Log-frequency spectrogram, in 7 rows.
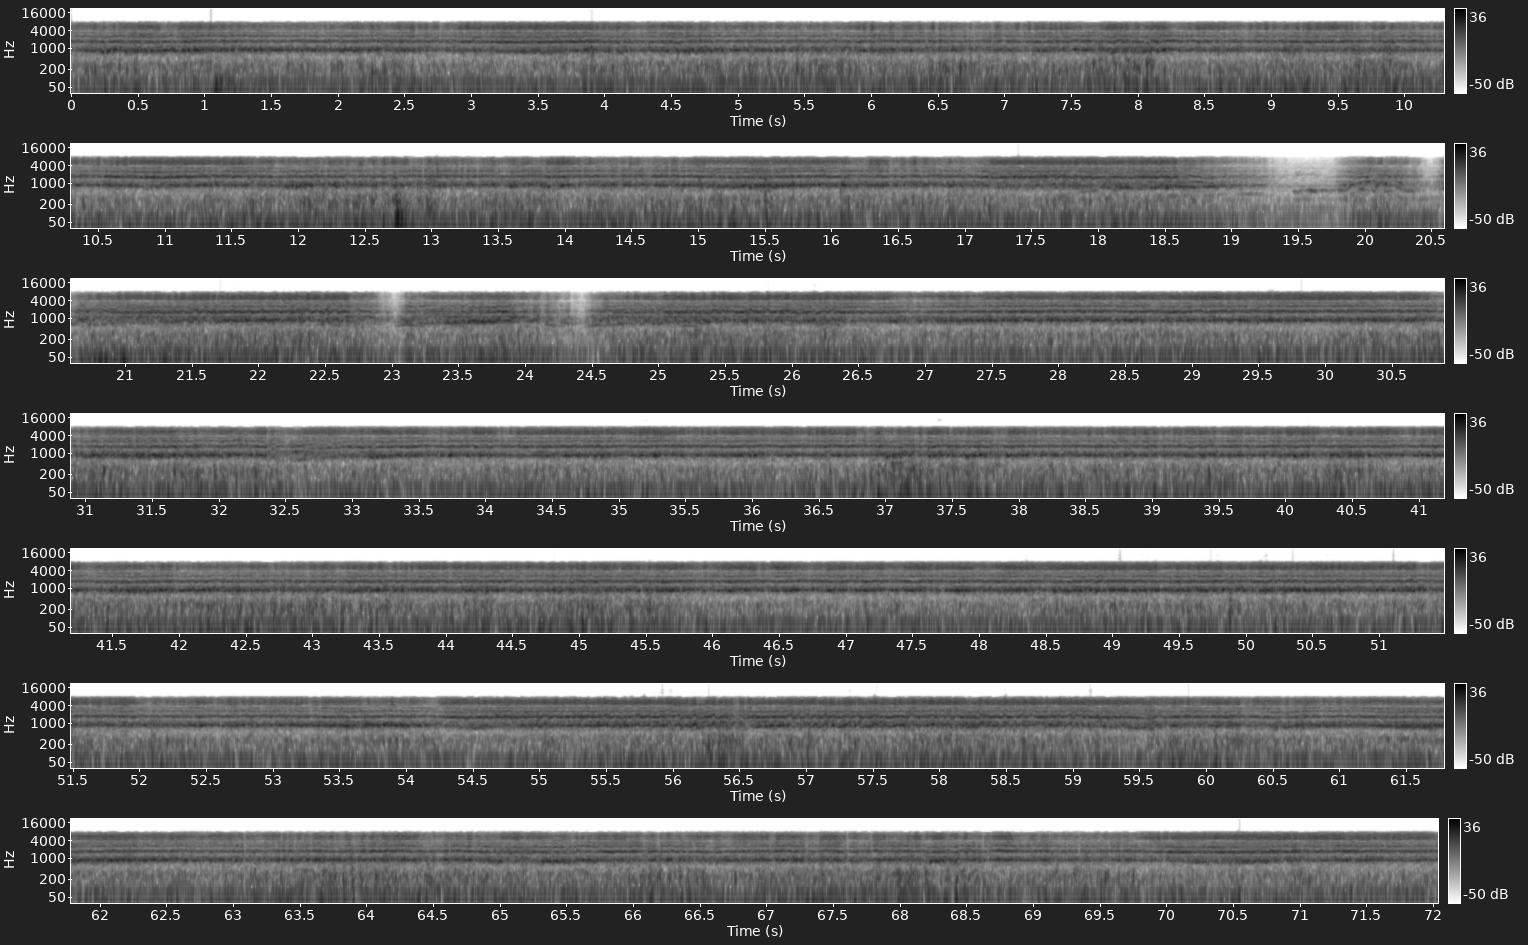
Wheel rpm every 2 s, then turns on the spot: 220, 230, 230, 230, 230, 230, 230, 230, 220, 90, 100, 150, 130, 210, 230, 230, 210, 230, 230, 230, 230, 230, 230, 230, 230, 230, 230, 200, 180, 200, 220, 230, 230, 230, 230, 220.
none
